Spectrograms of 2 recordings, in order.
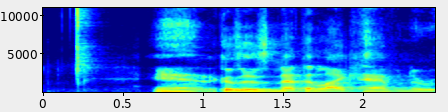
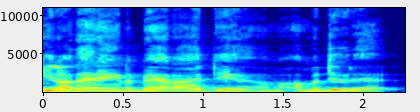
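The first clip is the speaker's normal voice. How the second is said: a touch higher, easygoing acceptance; lightly voiced old man agreeing; mildly hammed-up relaxed father; agreeable grandfather; 8 semitones higher, faster than usual.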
